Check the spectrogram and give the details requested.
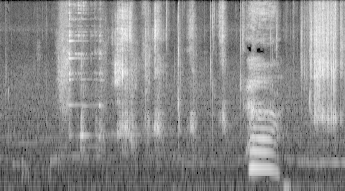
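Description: Someone chewing crisp deep-fried rava (semolina) sandige close to the microphone: a run of dry crunches, with a brief voiced hum about four seconds in. The crunch is the sign that the sandige has dried and fried properly crisp.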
